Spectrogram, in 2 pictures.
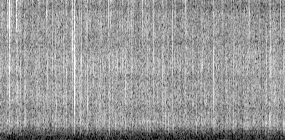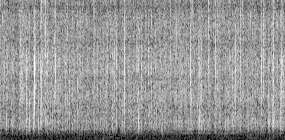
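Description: Fried noodles sizzling steadily in a hot pan on the stove, with scattered small crackles.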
